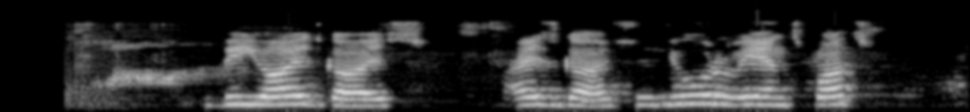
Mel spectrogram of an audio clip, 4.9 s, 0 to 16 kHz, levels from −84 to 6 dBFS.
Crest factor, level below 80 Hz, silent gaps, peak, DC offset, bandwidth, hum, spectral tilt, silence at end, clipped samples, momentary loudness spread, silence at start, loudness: 18 dB; -72 dBFS; none; 0 dBFS; under 0.1%; 7.8 kHz; none; -2 dB/octave; 0.5 s; under 0.1%; 17 LU; 0.4 s; -15 LUFS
